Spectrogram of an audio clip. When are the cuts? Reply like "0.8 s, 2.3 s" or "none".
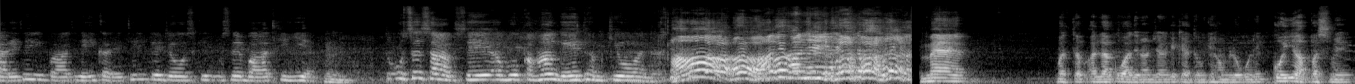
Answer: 9.1 s

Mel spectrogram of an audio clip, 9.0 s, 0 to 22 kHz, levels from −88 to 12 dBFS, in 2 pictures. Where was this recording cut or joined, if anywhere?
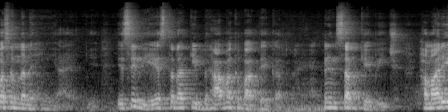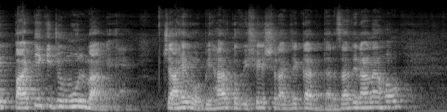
3.2 s

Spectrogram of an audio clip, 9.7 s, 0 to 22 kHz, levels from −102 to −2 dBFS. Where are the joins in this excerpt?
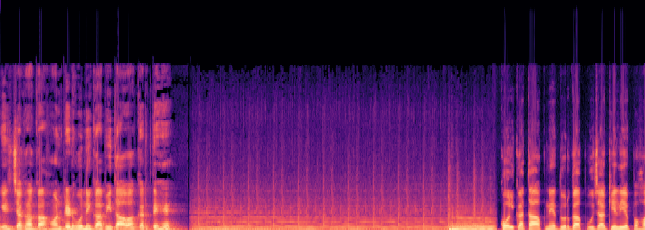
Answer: none

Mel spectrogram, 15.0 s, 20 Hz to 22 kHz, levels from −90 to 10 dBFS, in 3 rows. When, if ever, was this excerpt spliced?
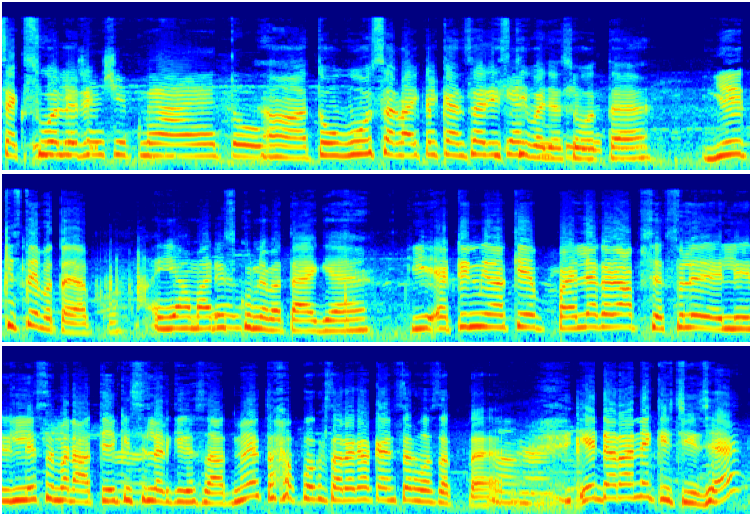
none

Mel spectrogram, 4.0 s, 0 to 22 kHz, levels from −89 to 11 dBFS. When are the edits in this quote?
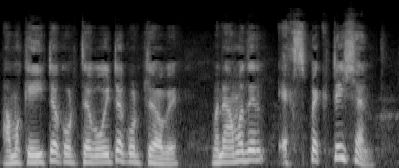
2.8 s

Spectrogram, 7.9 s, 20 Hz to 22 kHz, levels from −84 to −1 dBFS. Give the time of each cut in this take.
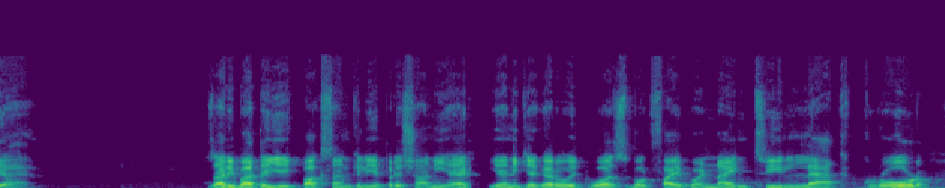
3.9 s

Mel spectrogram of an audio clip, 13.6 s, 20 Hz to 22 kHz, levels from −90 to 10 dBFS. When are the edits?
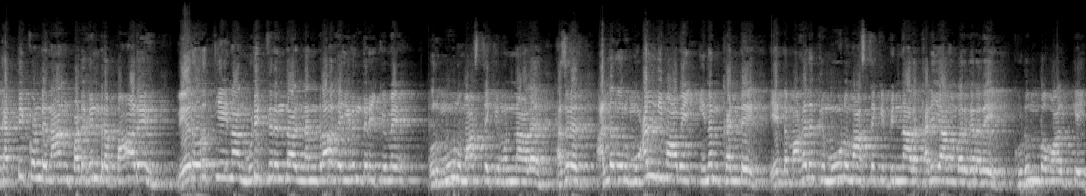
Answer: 5.3 s

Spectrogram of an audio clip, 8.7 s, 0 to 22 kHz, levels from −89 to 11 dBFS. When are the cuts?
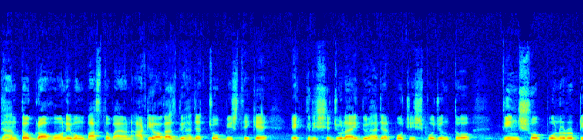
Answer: none

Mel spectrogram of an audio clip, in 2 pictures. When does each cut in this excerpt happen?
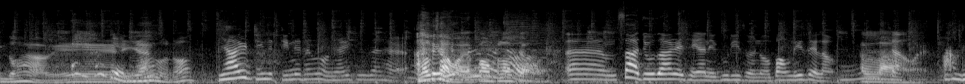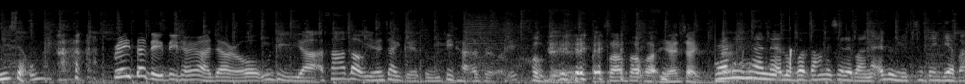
2.0 s, 10.5 s, 16.7 s

